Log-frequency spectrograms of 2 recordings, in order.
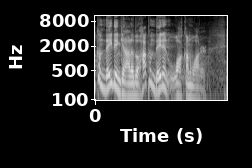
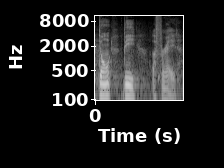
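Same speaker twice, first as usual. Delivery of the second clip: slow hushed whisper; 6 semitones lower, 10 dB quieter, slower than usual. Acted. Jesus speaking to the listener's heart, slow whisper. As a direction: breathe it softly like a comforting secret.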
